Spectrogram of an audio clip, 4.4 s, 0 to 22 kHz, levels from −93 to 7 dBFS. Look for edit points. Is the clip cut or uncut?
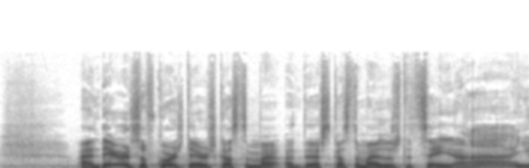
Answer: uncut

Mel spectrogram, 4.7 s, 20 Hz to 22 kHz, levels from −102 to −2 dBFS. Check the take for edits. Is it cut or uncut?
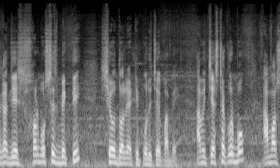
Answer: uncut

